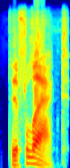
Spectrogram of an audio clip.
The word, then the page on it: deflect: American English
